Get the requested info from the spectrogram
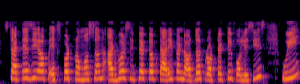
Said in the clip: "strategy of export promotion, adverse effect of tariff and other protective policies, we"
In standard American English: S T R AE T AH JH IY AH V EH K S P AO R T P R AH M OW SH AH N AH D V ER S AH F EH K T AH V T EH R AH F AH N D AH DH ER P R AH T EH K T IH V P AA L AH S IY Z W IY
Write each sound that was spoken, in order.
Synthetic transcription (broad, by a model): S T R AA T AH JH IY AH P EH K S P AO R T P R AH M OW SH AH N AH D B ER S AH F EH K T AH B T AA R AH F AH N D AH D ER P R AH T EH K T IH P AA L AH S IY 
